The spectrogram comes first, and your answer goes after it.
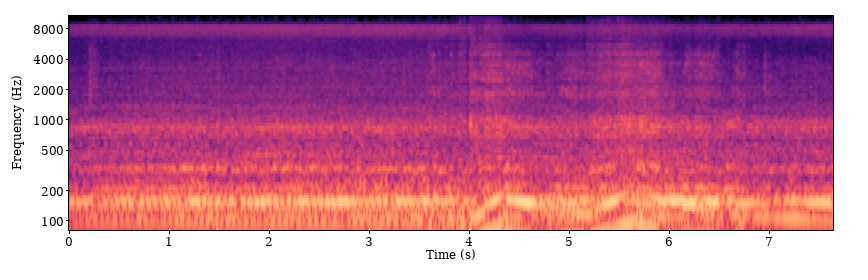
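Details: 1958 Chevrolet Biscayne survivor, 235 CI inline six, automatic, under 40,000 original miles, brakes held; even low idle, then a couple of light rev blips that climb and drop back cleanly, smooth and healthy; normal engine revving.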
